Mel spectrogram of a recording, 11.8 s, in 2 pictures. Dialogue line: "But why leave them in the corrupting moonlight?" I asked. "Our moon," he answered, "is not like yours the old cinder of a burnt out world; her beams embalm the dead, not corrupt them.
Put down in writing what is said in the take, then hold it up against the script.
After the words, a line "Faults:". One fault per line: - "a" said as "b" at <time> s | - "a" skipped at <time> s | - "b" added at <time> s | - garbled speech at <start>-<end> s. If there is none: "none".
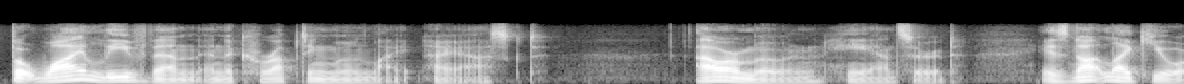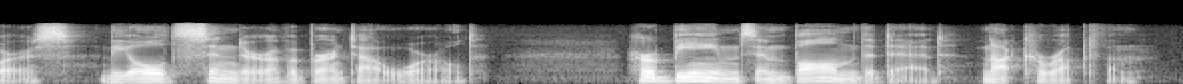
"But why leave them in the corrupting moonlight?" I asked. "Our moon," he answered, "is not like yours the old cinder of a burnt out world; her beams embalm the dead, not corrupt them.
Faults:
none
